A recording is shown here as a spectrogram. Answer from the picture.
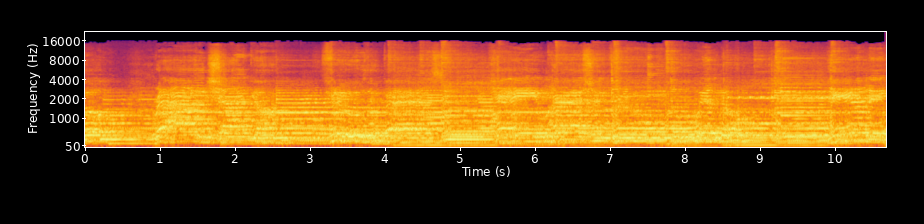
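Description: Live band playing a country-rock song with electric and acoustic guitars, keyboard, bass and drums, low bass notes held twice in the middle and near the end.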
